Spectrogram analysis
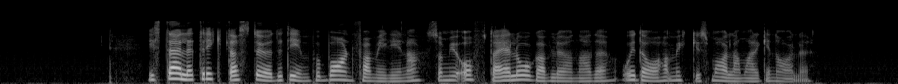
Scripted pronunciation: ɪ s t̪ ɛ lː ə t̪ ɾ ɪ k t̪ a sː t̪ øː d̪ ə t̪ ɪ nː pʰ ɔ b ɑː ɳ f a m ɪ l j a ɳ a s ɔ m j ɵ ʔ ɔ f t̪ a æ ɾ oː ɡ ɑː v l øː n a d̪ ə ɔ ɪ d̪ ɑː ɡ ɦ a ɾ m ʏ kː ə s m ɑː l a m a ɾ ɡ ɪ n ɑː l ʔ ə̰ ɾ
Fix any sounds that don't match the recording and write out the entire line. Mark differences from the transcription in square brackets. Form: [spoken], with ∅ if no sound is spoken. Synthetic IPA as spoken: ɪ s t̪ ɛ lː ə t̪ ɾ ɪ k t̪ a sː t̪ øː d̪ ə t̪ ɪ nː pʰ ɔ b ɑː ɳ f a m ɪ l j [ə] ɳ a s ɔ m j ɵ ʔ ɔ f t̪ a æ [ɭ] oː ɡ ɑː v l øː n a d̪ ə ɔ ɪ d̪ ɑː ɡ ɦ a ɾ m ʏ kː ə s m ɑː l a m a ɾ ɡ ɪ n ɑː l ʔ ə̰ ɾ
